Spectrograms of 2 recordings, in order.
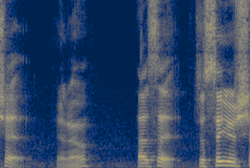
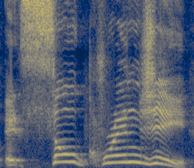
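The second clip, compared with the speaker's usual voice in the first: high, slow, drawn-out "so cringy"; exaggerated disgust; 11 semitones higher, much slower than usual. Real, not acted. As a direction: stretch out the cringe. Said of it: "exaggerated disgust".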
